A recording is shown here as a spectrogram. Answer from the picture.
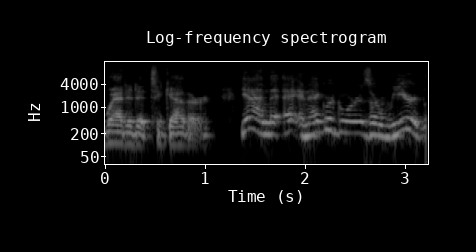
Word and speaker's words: egregore: It's either egregore or E. Gregory. E. Gregory. That sounds like an e-card service. Egregore, like an egg. Okay. It's egregore.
